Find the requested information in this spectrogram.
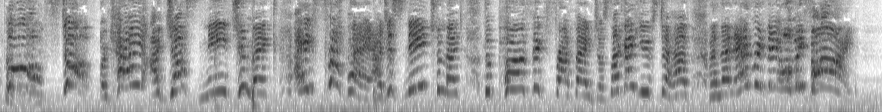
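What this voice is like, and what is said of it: Yelling. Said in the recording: “sorry for yelling”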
